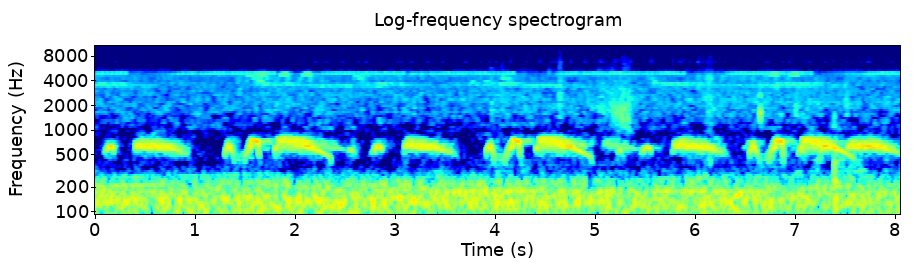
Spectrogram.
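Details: Spotted dove giving the 'target zong' tekukur call: a rapid, nearly continuous run of hoarse coos, short doubled notes alternating with longer falling ones for eight seconds, over a low steady drone.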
